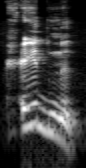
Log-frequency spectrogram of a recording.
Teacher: नून साकिन हो जाएगा वक़फ़ की वजह से और दाद पहले ही साकिन है, तो इन दोनों को हा के साथ मिला देंगे। हा दाद नून ज़ेर हिदन, यानी हमने दोनों को मिलाकर पढ़ दिया।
